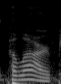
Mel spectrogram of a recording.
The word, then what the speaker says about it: Pilar: So when I was little, it was, my name is Pilar, P-I-L-A-R.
